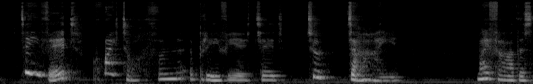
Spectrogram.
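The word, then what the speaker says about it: dau: a number so the number for two is die we have many davids in wales after our patron saints i'm sure saint david david quite often abbreviated to die my father's name is david everyone calls him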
